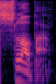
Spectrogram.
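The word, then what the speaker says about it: SWLABR: marvelous song right swabbler i think it's pronounced slobber sw l-a-b-r and apparently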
